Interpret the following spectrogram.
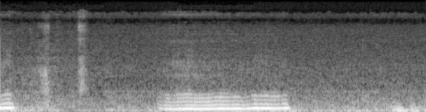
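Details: Rescued cat snoring indoors: a single low, droning, buzzy breath lasting just over a second, with steady humming overtones, set between quiet stretches of faint room noise.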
